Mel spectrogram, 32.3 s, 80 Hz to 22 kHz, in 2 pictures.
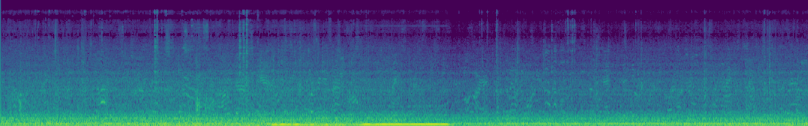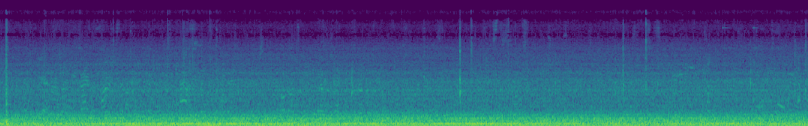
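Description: Boeing 737-800 cabin noise while taxiing: a steady low rumble from the jet engines at taxi power. A louder low hum comes in twice between about five and nine seconds in, after which the overall level drops a little.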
